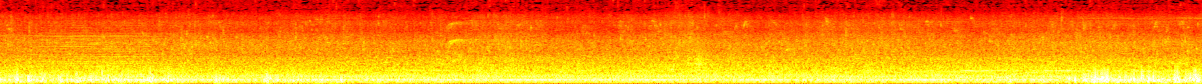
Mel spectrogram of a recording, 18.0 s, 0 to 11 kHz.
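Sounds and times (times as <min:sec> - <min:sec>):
low engine drone: 0:00.0 - 0:18.0.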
